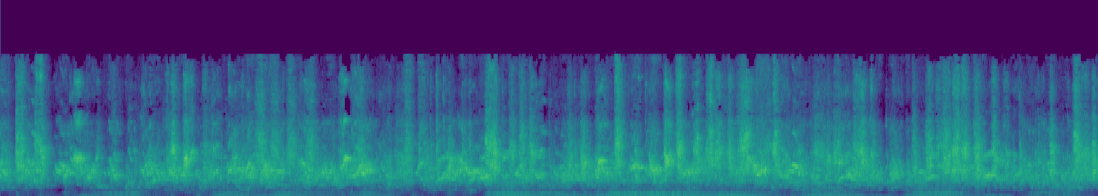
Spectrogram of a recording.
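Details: Budgerigars and cockatiels together: an unbroken wash of high chirps, raspy chatter and little squeaks from many birds, level in loudness over eleven seconds.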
